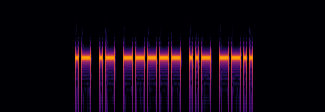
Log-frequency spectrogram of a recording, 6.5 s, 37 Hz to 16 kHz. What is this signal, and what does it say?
Morse code, heard as a keyed tone, about 20 wpm, 700 Hz. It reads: AA0UZ
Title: USA Call Signs - 5 Characters - Repeated 2x - 20wpm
